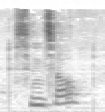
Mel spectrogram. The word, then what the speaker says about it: Cinsault: Is that how you say it? Cinsault? – Yeah.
